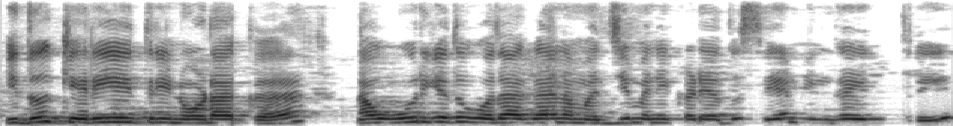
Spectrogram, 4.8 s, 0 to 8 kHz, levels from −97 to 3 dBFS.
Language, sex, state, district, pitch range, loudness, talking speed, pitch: Kannada, female, Karnataka, Dharwad, 235-300 Hz, -14 LUFS, 175 wpm, 250 Hz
